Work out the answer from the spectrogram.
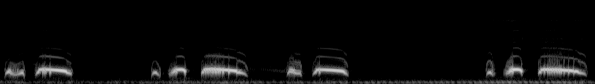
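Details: Zebra dove calling back at a wild bird with a strong voice that stays away from a fight. Several phrases of short stuttering notes end in a long, softly falling coo, over a steady low rumbling background.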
